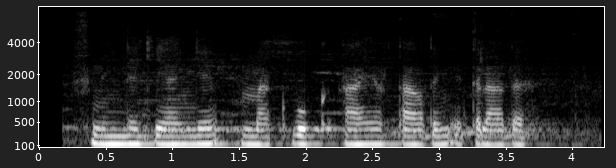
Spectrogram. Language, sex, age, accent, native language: Uzbek, male, 18-24, Jizzax, Uzbek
